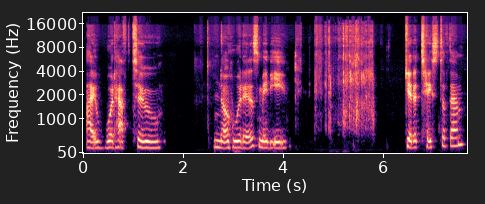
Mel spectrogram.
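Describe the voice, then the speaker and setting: A woman's voice: on the low side, steady tone, very slow, pauses often, darkish tone, slight background noise. A woman playing a tabletop roleplaying game, speaking casually as she improvises lines in character.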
